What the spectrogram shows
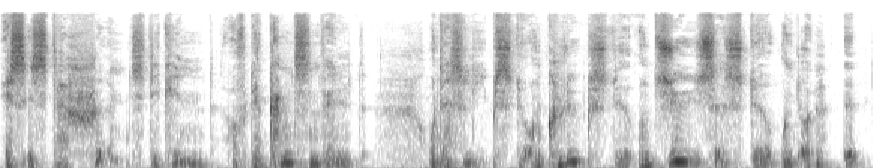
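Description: A man voicing a boastful, proud male donkey in a storybook reading, talking high and breathy. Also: sing-song, takes it slowly, fairly bright tone, whispered, exaggerated voice. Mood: doting.

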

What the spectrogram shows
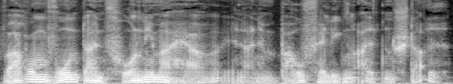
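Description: A man reading a story aloud, voicing a group of curious, slow camels in a wondering tone. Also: rumbling low, very animated, creaky, warm tone, slightly rough, voice pushed down, exaggerated voice. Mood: puzzled.

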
